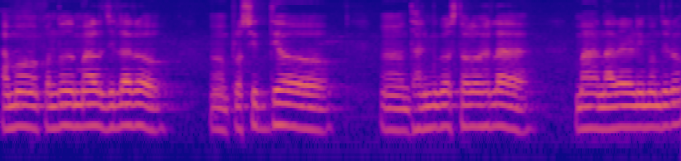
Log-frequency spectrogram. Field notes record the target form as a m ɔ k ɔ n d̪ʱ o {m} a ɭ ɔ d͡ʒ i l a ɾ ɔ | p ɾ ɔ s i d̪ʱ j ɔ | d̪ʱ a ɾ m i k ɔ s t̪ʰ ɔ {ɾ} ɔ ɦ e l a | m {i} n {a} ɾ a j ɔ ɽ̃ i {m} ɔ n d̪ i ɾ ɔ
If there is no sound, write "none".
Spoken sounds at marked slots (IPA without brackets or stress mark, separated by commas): m, ɭ, a, a, m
